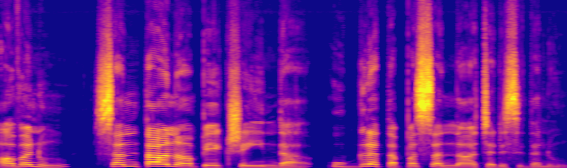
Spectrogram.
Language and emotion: Kannada, neutral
